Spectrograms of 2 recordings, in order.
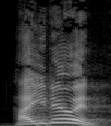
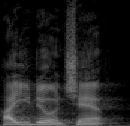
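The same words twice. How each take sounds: First: Called out loud to the crowd; big rising preacher's hello; loud greeting. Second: Lower, softer fatherly voice of the Lord; a hint of the Lord checking in on you; gently voiced Lord, low and soft; the Lord asking. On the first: Real, not acted. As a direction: throw the question out to the whole room, high and loud. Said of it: "It's like my favorite question". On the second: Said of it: "what I hear the Lord say to me".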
